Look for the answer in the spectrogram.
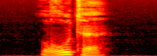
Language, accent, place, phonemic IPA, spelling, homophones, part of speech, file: German, Germany, Berlin, /ˈʁuːtə/, Route, Rute, noun, De-Route.ogg
- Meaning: route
